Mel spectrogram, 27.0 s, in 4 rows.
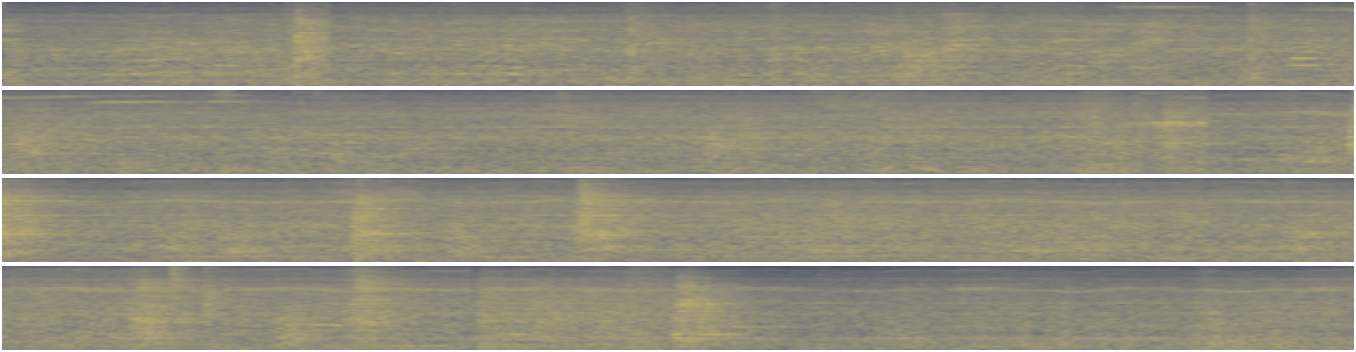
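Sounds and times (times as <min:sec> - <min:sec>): train coaches rumbling on track: 0:00.0 - 0:27.0.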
